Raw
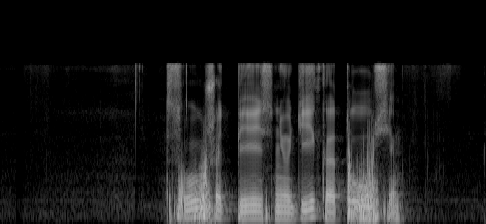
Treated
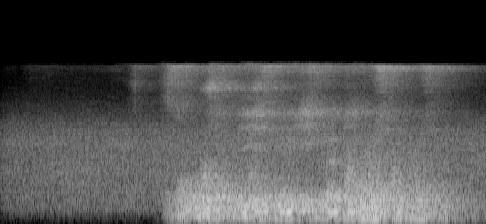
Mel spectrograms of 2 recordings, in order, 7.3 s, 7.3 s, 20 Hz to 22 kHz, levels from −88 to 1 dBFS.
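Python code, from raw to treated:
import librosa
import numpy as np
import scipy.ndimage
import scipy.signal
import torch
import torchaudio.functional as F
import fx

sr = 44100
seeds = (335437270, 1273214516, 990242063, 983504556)

p1 = fx.spec_swells(x, sr, rise_s=0.4)
p2 = fx.wow_flutter(p1, sr, seeds[0], rate_hz=2.1, depth_cents=24.0)
p3 = fx.dmg_noise_band(p2, sr, seeds[1], low_hz=210.0, high_hz=2200.0, level_db=-46.0)
p4 = p3 + fx.echo_single(p3, sr, ms=695, db=-5.0, dry=0)
y = fx.rev_plate(p4, sr, seeds[2], rt60_s=2.7, hf_ratio=0.85, predelay_ms=0, drr_db=-6.0)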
